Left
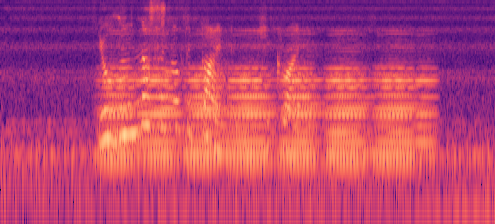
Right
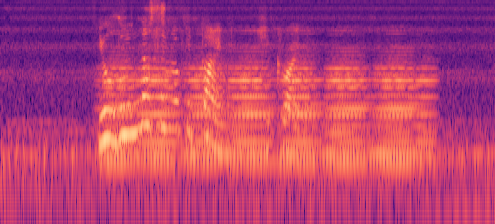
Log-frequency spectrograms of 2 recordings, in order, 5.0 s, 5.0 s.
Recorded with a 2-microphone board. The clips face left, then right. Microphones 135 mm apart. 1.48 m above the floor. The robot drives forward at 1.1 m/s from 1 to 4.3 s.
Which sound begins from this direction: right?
A woman speaking, at 1.0 s.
